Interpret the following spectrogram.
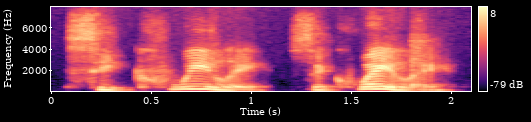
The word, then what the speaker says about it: sequelae: this particular text it's it's pronounced sequelae some diseases leave sequelae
